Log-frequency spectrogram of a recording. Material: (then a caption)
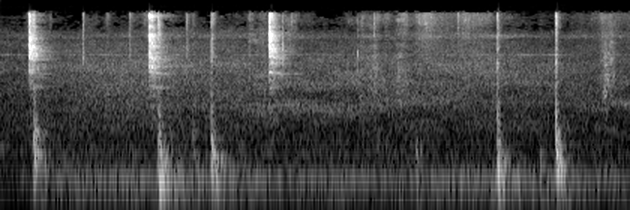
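Rubber. During a pre-trip inspection, rubber truck tires are thumped with a hammer, listening for an even sound. Seven short, dull, low thuds land with almost no ring over a steady low hum. The tires sound even and normal.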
